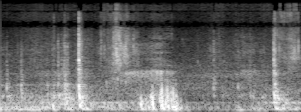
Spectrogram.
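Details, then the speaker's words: Suzuki Samurai being pushed slowly: three or four irregular heavy clunks from the rear axle with quiet between them, skipping then locking. Broken axles and a gunked differential were found on removal. "that sounds horrible. And you can totally tell it's the uh axle here because it just it's it's kind of sort of skipping."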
